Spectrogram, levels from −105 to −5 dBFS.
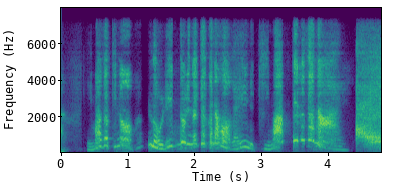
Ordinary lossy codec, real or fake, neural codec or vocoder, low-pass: none; fake; codec, 44.1 kHz, 2.6 kbps, DAC; 7.2 kHz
